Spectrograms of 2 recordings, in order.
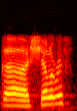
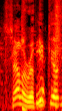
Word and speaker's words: Schlereth: I was thinking Mark Schlereth. – Well, you got it, Big V. You got it. Yes, Mark Schlereth. – Schlereth. You butchered his last name, but we'll take that.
